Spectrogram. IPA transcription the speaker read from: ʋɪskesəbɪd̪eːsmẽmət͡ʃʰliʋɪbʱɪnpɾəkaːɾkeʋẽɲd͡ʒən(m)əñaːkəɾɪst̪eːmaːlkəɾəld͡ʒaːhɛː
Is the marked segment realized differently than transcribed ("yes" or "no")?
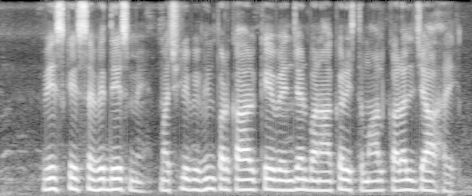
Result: yes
